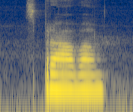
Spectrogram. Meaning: 1. message 2. report
- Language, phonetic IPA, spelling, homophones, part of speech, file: Czech, [ˈspraːva], zpráva, správa, noun, Cs-zpráva.ogg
